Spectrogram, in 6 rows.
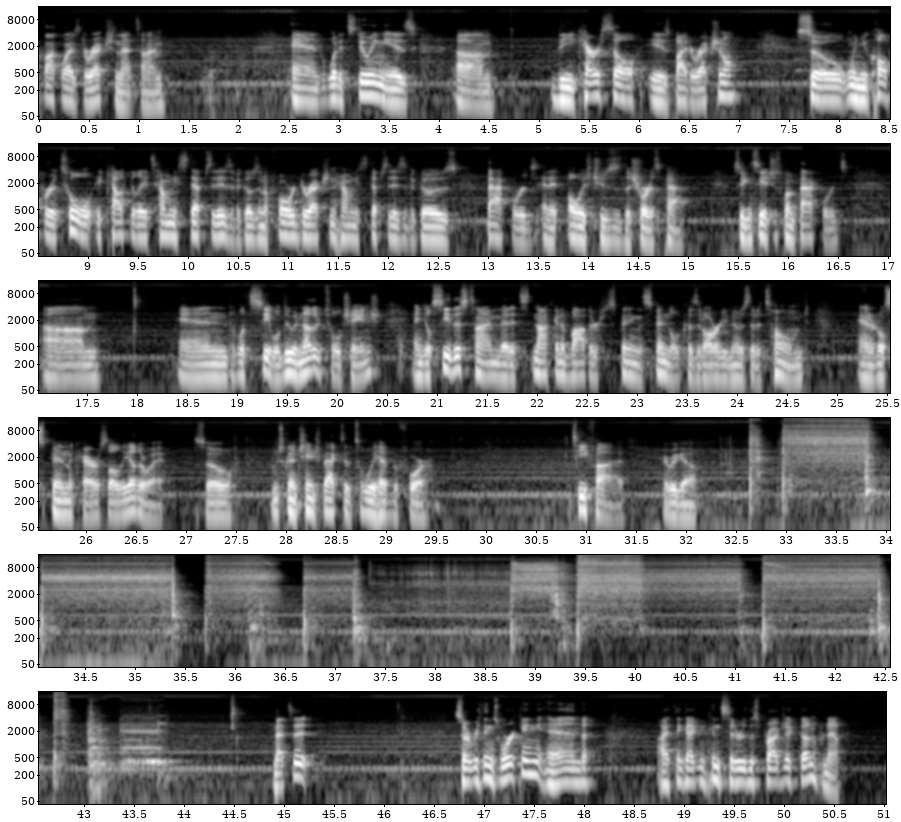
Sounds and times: Speech: 0:00.0 - 0:01.3, 0:02.5 - 0:17.7, 0:18.4 - 0:29.6, 0:30.8 - 0:32.2, 0:44.9 - 0:45.4, 0:46.7 - 0:50.7.

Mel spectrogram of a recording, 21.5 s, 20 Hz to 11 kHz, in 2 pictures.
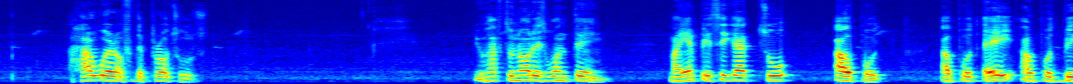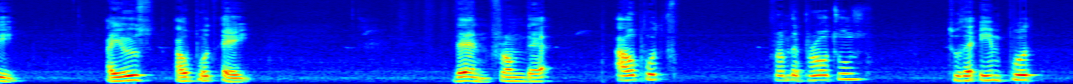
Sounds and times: Speech: 0:00.7 - 0:02.1, 0:04.8 - 0:06.1, 0:06.7 - 0:11.0, 0:11.8 - 0:13.3, 0:15.3 - 0:16.3, 0:16.9 - 0:17.6, 0:18.4 - 0:19.5, 0:20.2 - 0:21.2.

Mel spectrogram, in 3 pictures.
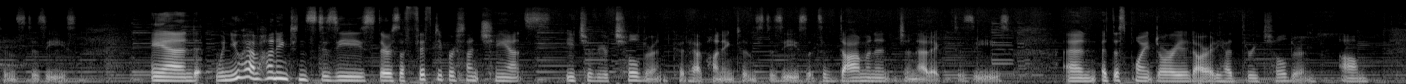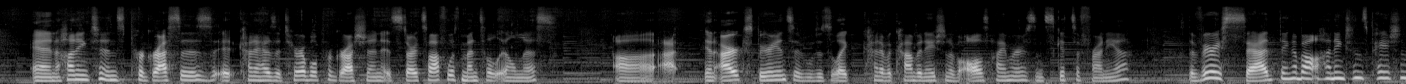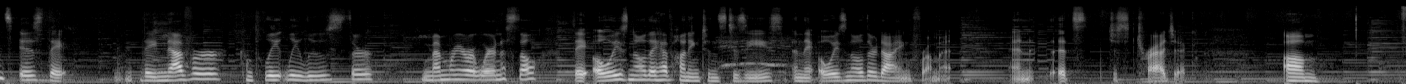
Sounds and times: Speech: 0:00.0 - 0:00.8, 0:01.5 - 0:13.7, 0:14.4 - 0:19.6, 0:20.2 - 0:40.1, 0:41.0 - 0:41.4
Music: 0:00.0 - 0:42.1.

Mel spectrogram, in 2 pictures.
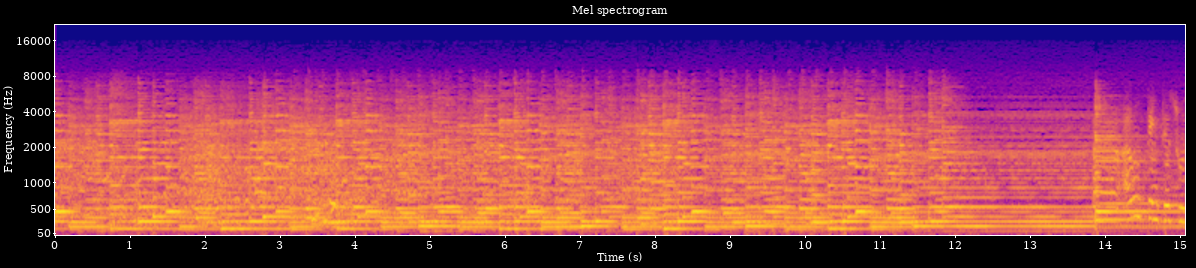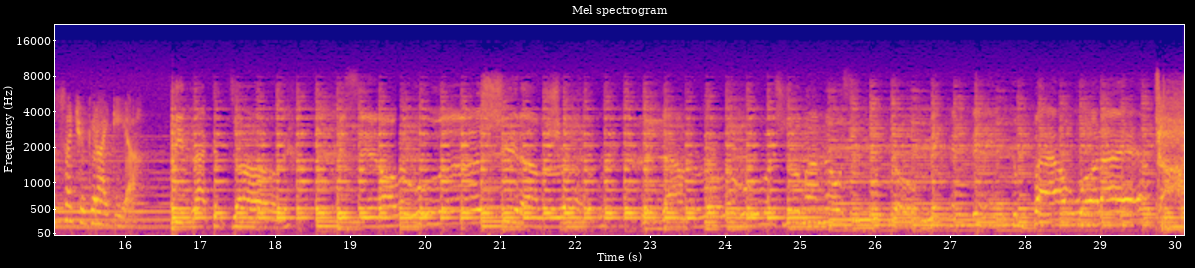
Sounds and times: Music: 0:00.0 - 0:30.1.

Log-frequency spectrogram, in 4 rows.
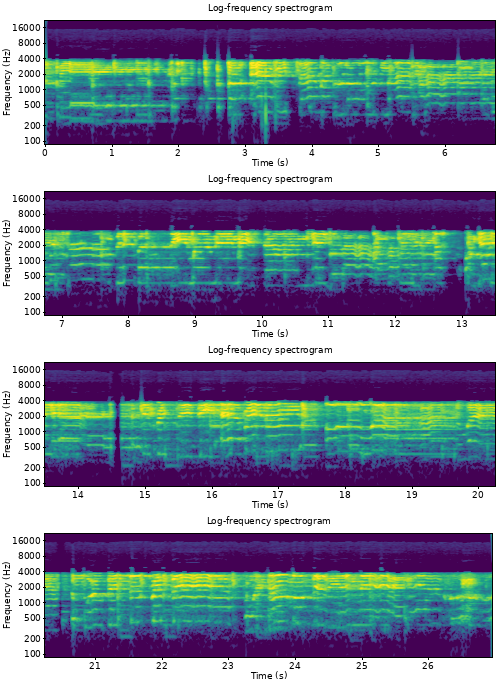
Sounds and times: Female singing: 0:00.0 - 0:26.9
Music: 0:00.0 - 0:26.9.

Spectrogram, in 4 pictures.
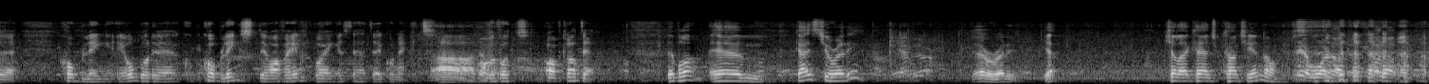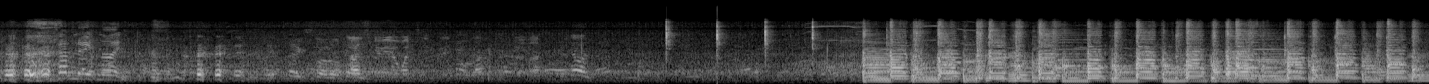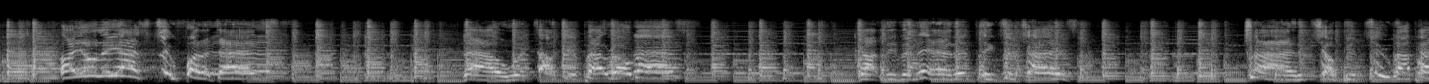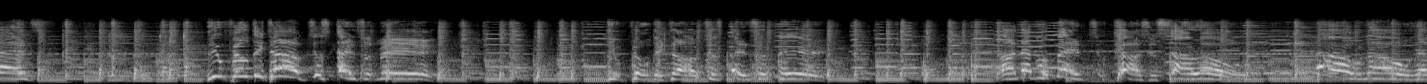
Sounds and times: Music: 0:22.9 - 0:29.8, 0:30.7 - 0:45.6, 0:46.3 - 0:57.1.

